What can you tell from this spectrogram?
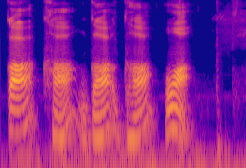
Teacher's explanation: এই 5টা বর্ণের উচ্চারণের স্থান একই। সবগুলি বর্ণের উচ্চারণ স্থান হলো কণ্ঠ। এজন্য আমরা একসাথে করে তাদেরকে নাম দিয়েছি কণ্ঠধ্বনি।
